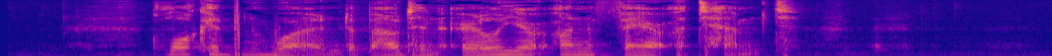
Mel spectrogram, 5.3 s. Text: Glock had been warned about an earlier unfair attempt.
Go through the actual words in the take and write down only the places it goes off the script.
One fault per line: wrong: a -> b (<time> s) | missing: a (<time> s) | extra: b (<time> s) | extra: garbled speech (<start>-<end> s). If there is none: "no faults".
no faults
